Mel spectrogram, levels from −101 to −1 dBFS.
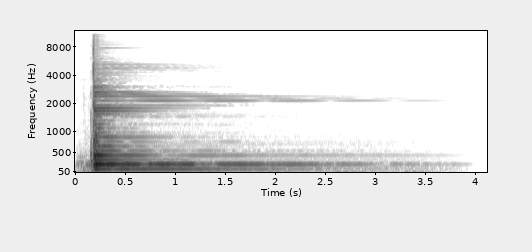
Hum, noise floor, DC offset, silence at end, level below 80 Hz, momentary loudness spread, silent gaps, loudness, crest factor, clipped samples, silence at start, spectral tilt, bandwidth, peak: none; -77 dBFS; under 0.1%; 1.9 s; -64 dBFS; 24 LU; none; -26 LUFS; 24 dB; under 0.1%; 0.15 s; -8 dB/octave; 9 kHz; -6 dBFS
